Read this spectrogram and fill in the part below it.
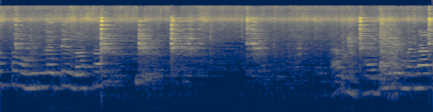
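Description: Onion and garlic sizzling in oil in a pan, a continuous close frying hiss broken by repeated stirring scrapes and light clinks of a utensil against the pan, with no talking.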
